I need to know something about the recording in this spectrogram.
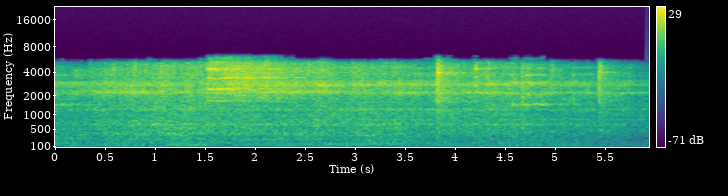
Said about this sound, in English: That's an overhead conveyor system, nearly eight miles of conveyors in one factory, winding through the building. Car bodies automatically weave and crisscross in a bewildering maze of conveyors without apparent human direction.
